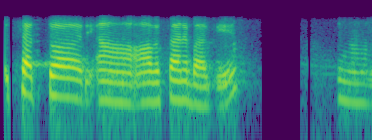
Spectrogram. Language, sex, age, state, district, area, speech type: Sanskrit, female, 18-30, Kerala, Kozhikode, rural, conversation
